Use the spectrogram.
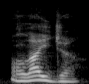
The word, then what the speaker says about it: Elijah: Elías es Elijah, pero también es popularmente pronunciado con una A inicial débil. Elijah.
